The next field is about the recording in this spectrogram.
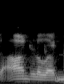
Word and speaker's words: Anderlecht: Anderlecht is how Anderlecht. That one's pronounced. – I said it right this time. – Yes, you did.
